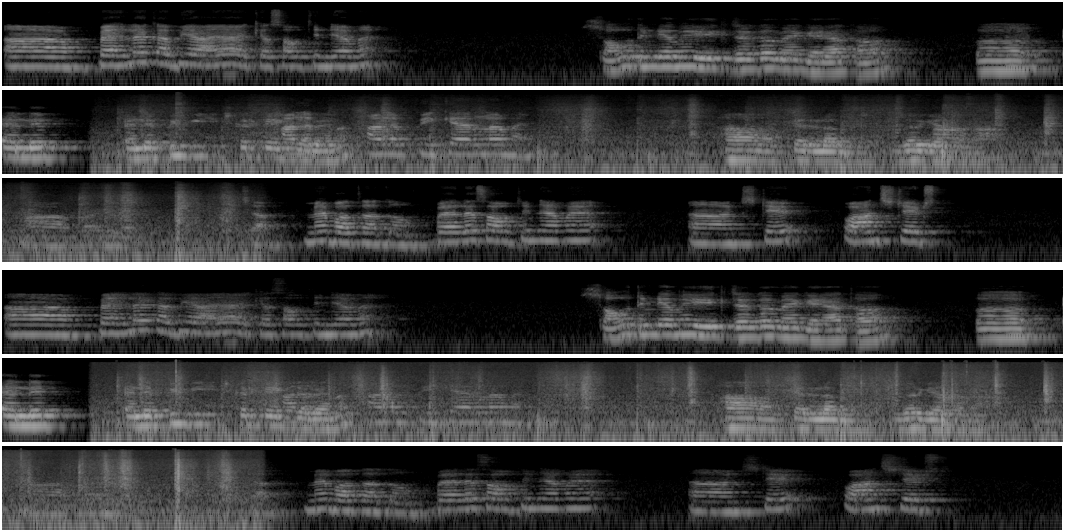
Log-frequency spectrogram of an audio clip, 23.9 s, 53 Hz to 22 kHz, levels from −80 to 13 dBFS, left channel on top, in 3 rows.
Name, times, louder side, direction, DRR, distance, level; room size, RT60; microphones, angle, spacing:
voice 1, 0.0-2.9 7.5-7.9 10.0-10.4 10.7-12.0 14.6-15.5 16.1-17.0 17.7-20.4 21.1-21.9 22.2-22.9, left 4 dB, 90° left, 7 dB, 1.6 m, -37 dB
voice 2, 4.4-6.6 7.3-7.7 7.9-8.3 8.9-10.6 13.3-15.3, right 2 dB, 35° right, 4 dB, 2.2 m, -31 dB
sound 1, 8.6-17.9, right 7 dB, 65° right, 0.9 m, -36 dB
23.0 x 7.7 x 5.5 m, 0.76 s
head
